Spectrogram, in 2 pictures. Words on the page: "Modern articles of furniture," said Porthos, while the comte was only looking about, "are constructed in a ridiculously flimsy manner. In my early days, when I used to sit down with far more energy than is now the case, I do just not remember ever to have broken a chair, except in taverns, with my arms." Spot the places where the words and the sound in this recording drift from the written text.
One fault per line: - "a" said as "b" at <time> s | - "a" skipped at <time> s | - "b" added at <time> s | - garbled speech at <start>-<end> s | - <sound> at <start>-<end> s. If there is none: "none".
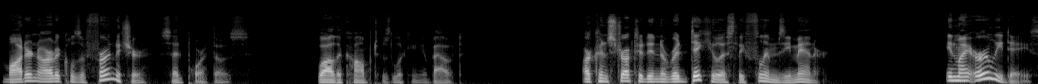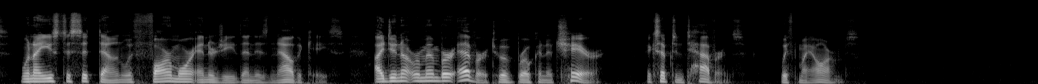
- "only" skipped at 3.9 s
- "just" skipped at 14.4 s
